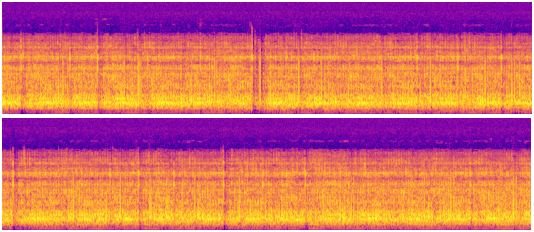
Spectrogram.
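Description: Steady, unbroken rushing noise of riding a bicycle, wind and road noise on the bike-mounted camera's microphone, with a faint click about two and a half seconds in.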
